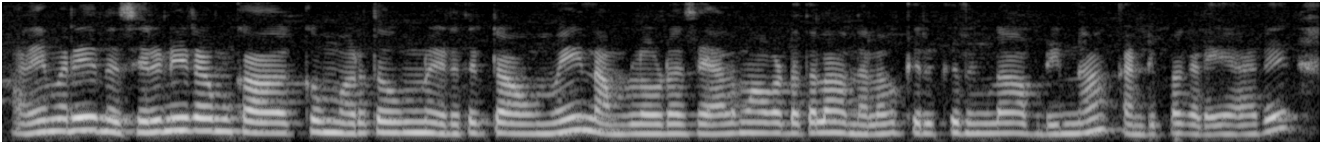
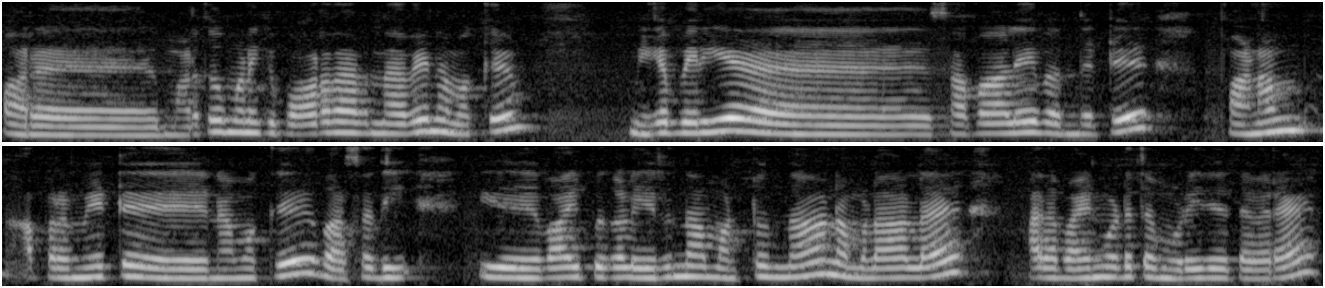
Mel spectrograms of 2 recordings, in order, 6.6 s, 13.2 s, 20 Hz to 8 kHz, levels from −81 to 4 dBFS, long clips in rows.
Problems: constant background noise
